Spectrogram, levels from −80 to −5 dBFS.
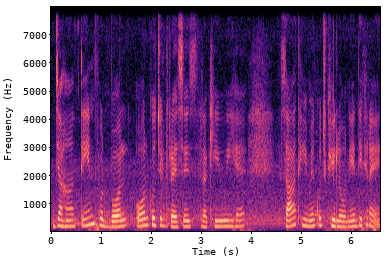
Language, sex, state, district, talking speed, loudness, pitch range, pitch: Hindi, female, Rajasthan, Jaipur, 155 wpm, -18 LUFS, 200-235 Hz, 210 Hz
